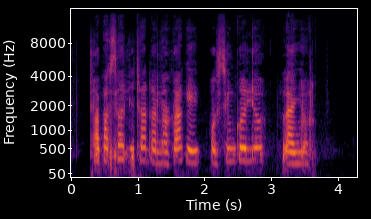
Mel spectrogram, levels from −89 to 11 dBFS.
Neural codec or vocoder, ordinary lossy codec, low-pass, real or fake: codec, 44.1 kHz, 3.4 kbps, Pupu-Codec; AAC, 48 kbps; 14.4 kHz; fake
